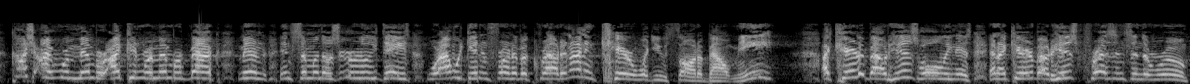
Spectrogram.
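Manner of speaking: high, loud, passionate recalling; ringing preacher's zeal; fired-up memory. Retold or imitated. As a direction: relive the bold early days with fire. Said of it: "I'm going".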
